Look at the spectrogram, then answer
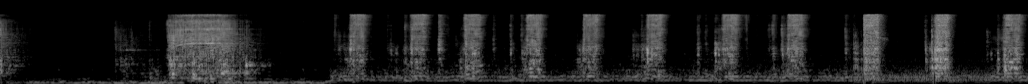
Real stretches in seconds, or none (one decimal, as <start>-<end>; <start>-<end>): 8.5-9.9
